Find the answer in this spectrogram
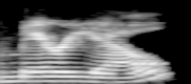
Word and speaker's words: Marielle: it because you okay you can pronounce my name like Marie so I would say Marie with the L at the end so would it be marel or Marielle Marie L why did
